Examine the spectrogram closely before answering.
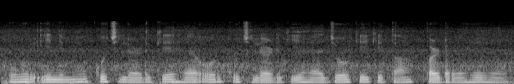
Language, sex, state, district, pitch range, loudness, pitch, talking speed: Hindi, male, Uttar Pradesh, Saharanpur, 105-115 Hz, -20 LUFS, 105 Hz, 175 wpm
